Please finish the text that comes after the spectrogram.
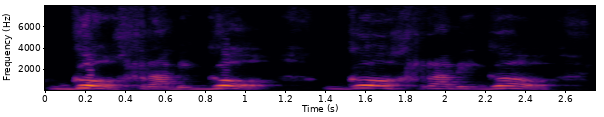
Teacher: I loved the way he said it and I loved the way he trilled his R's.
